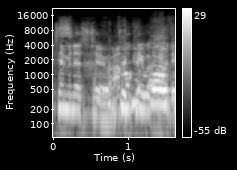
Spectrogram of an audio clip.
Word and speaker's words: Timinus: I would have said it Timinus too. It's a play on T. It's Ti minus 17.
